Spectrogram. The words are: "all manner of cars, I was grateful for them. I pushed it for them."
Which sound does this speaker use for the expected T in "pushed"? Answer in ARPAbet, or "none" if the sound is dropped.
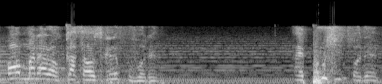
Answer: none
